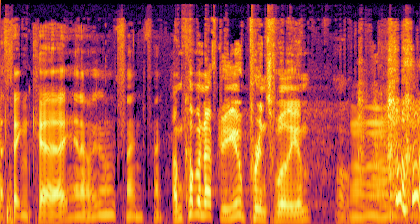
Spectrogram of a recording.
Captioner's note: laughter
